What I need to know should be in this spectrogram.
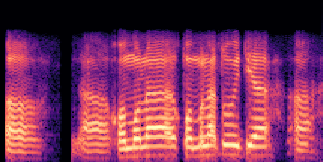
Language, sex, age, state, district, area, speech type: Assamese, male, 45-60, Assam, Darrang, rural, conversation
